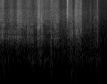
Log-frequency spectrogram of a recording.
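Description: Faint rustling of a paper kitchen towel being handled, with a few light scratchy taps.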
